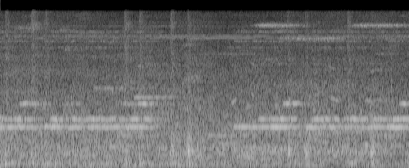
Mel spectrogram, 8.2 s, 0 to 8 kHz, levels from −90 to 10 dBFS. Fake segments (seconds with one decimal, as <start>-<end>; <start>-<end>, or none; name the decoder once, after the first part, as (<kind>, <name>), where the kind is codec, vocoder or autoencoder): 0.0-4.2 (vocoder, BigVGAN v2); 5.8-8.2

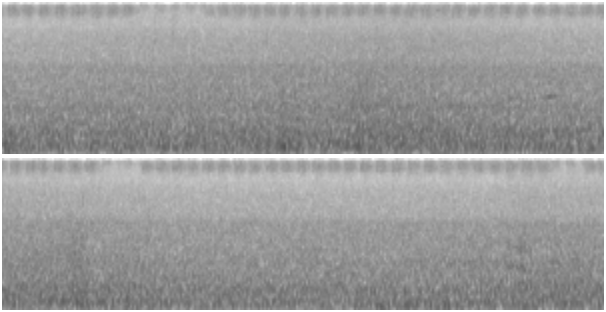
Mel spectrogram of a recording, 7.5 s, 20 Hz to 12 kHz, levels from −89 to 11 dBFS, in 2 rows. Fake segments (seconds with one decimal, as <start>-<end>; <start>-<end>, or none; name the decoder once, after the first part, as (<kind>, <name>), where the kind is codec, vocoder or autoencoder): 0.5-4.0 (vocoder, BigVGAN v2); 4.5-7.5

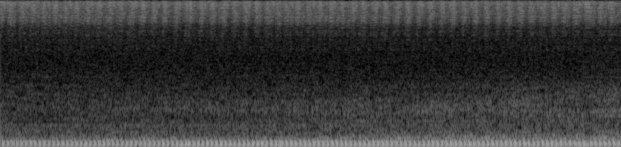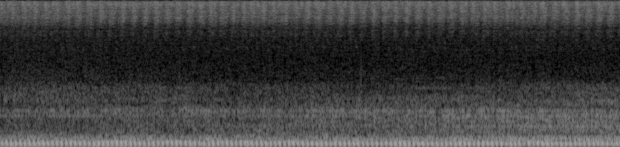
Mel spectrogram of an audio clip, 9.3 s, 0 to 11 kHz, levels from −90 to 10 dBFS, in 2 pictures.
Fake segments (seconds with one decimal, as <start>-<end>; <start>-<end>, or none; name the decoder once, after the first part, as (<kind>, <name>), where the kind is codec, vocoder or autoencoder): 1.4-2.1 (vocoder, BigVGAN v2); 8.5-9.3

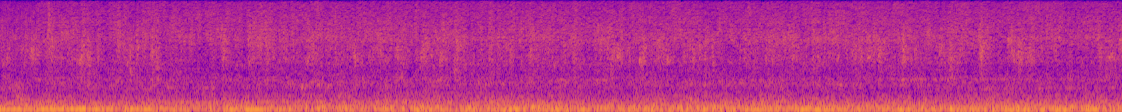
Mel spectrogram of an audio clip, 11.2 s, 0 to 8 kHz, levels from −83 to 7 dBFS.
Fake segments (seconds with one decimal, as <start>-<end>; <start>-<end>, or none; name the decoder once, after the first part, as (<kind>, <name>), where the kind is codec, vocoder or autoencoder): 8.7-10.2 (vocoder, BigVGAN v2)

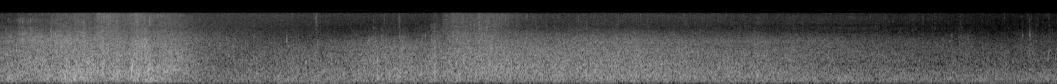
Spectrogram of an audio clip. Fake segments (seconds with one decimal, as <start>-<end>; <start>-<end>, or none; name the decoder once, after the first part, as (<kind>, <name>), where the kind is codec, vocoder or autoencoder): 4.3-5.2 (vocoder, BigVGAN v2)

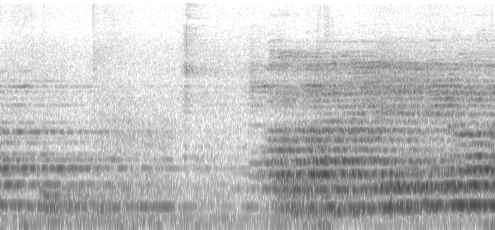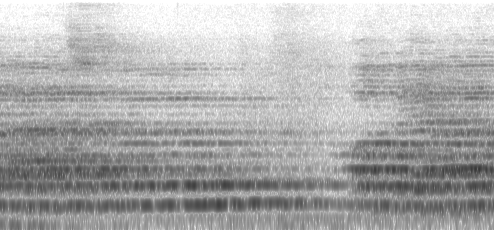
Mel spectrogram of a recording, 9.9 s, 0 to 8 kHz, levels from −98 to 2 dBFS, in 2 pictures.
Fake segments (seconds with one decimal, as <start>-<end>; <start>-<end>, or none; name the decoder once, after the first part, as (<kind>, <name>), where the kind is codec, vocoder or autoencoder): 3.7-4.3 (vocoder, BigVGAN v2)

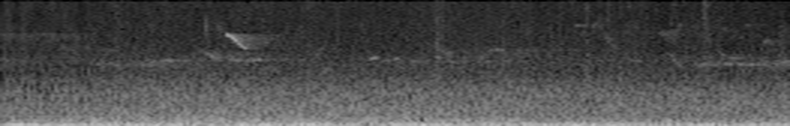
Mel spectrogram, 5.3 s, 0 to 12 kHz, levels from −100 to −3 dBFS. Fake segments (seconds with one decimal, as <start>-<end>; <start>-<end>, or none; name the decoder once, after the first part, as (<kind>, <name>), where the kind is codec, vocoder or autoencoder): 0.0-0.6 (vocoder, BigVGAN v2)

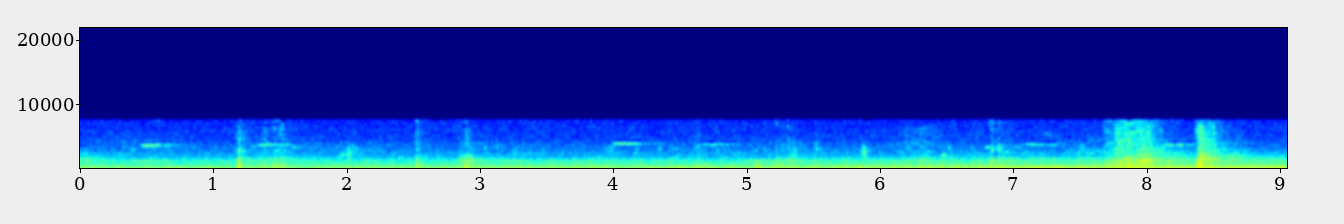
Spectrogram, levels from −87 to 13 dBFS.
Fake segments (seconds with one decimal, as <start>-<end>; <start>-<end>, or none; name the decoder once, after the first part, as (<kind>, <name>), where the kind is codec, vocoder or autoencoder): 0.0-1.2 (vocoder, BigVGAN v2); 8.0-9.1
